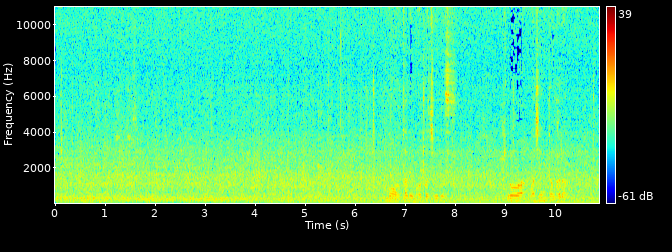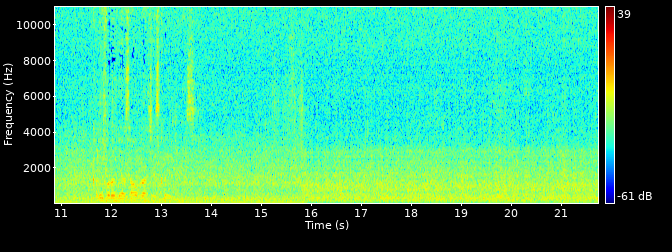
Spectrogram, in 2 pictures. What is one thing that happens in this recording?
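Aircraft engines roar steadily inside the cabin.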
